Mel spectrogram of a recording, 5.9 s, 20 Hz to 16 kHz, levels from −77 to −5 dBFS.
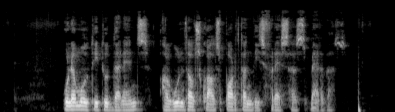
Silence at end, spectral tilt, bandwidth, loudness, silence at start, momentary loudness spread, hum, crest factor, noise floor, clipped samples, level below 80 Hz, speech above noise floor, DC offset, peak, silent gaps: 0.55 s; -4.5 dB/octave; 11.5 kHz; -20 LUFS; 0.95 s; 16 LU; none; 20 dB; -63 dBFS; under 0.1%; -48 dBFS; 43 dB; under 0.1%; -2 dBFS; none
